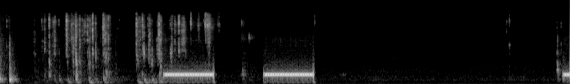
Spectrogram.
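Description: A telephone ringback tone plays while a caller waits on hold: two steady, loud, mid-pitched tone bursts with a pause between them, then quiet, then the start of another burst, after a short stretch of scattered noise.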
